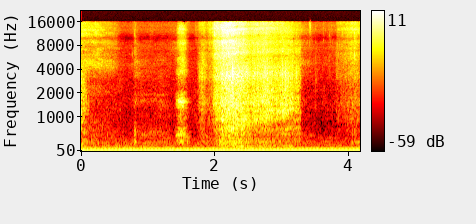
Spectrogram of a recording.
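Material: Nothing is struck.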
